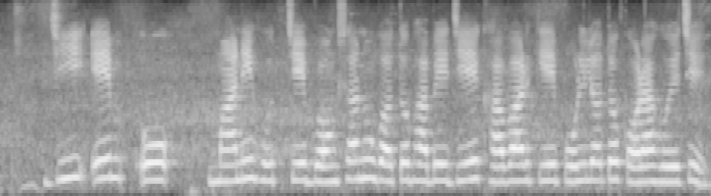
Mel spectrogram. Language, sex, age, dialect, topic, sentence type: Bengali, female, 18-24, Jharkhandi, agriculture, statement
